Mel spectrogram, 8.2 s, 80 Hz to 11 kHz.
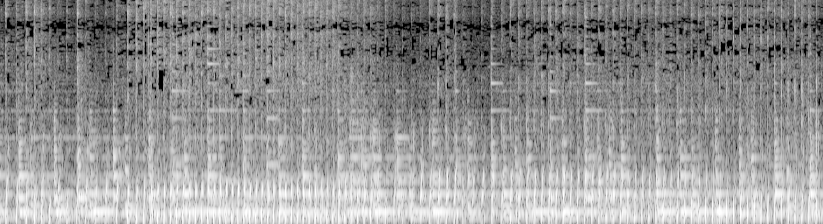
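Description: Homemade ATV's 125cc single-cylinder motorcycle engine running under load as it drives off, a rapid even pulse, over background music.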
